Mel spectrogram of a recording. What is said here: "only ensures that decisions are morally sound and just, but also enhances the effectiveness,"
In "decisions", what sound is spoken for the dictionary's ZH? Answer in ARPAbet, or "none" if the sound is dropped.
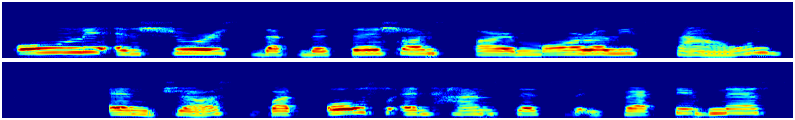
SH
